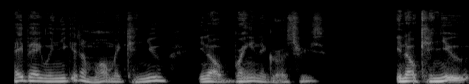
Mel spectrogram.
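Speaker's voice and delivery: mock soft feminine tone. Acting out asking a man for help: imitating a soft feminine request. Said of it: "use that feminine energy".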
